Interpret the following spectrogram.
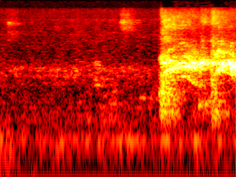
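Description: A cat meowing once, loud and drawn out, starting near the end.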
